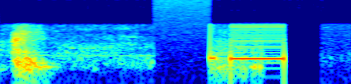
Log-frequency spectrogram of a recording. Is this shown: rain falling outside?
no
